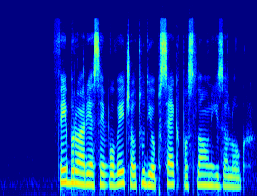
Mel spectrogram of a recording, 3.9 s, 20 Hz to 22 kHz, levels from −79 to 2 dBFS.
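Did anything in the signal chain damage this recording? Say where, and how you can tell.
Yes. The damage happened in the network stage. A burst of packet loss runs from 1.56 to 1.65 s. The receiver's concealment filled about 63 ms by stretching the last received sound and fading it down, and about 60 ms of the original audio never arrived. On a spectrogram the frequency pattern freezes into a flat, fading smear instead of moving on. The waveform then jumps abruptly to the later audio.

Straight after, from 1.65 to 1.67 s, comes a lost packet rebuilt from error correction. That single 20 ms frame was recovered from the low-bitrate copy carried in the next packet, so there is no second gap. The frame sounds grainier and noisier, though. On a spectrogram it shows as a short block of coarser, noisier texture.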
